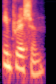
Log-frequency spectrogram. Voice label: "impression", Indian

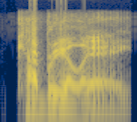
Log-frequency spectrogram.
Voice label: "cabriolet", American

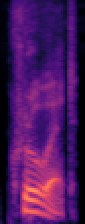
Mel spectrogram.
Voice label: "cruet", American

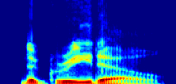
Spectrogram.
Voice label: "Negrito", American

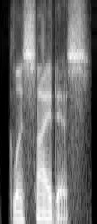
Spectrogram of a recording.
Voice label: "glossitis", American

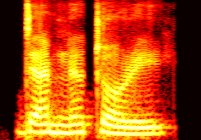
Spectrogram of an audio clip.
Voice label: "damnatory", Indian

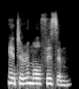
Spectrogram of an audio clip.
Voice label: "heteromorphism", Indian

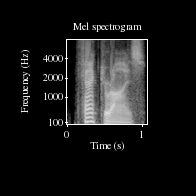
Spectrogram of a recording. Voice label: "factorize", American

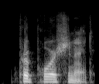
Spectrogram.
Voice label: "Proportionate", American

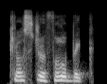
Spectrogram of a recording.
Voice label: "claustrophobic", Indian

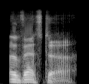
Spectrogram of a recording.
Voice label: "Avesta", British

